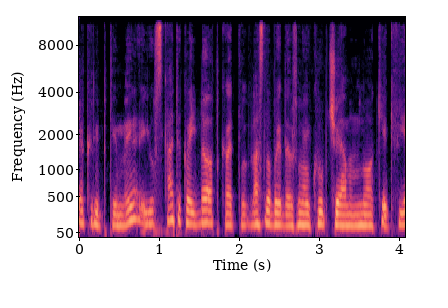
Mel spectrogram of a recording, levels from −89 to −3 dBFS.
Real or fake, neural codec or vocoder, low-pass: fake; codec, 24 kHz, 1.5 kbps, HILCodec; 10.8 kHz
